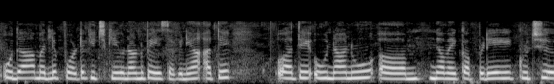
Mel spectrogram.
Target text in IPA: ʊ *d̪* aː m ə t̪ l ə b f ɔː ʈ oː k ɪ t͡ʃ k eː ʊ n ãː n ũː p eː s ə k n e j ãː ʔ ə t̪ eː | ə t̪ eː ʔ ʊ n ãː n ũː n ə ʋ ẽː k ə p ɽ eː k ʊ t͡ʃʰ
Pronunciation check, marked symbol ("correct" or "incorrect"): correct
